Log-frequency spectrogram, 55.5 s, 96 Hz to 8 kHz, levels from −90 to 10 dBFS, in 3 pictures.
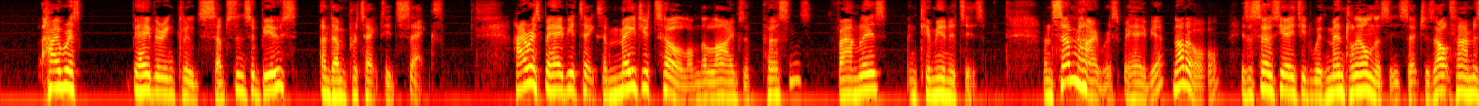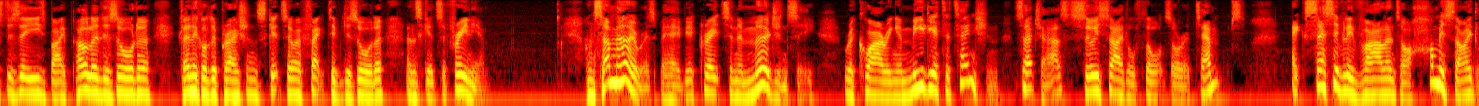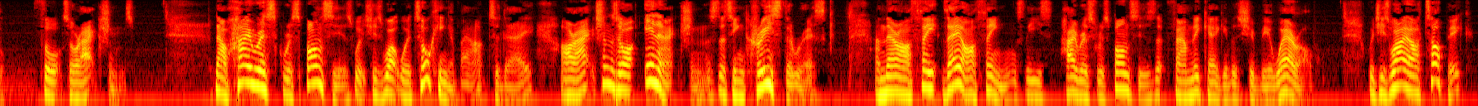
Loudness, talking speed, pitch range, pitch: -19 LUFS, 125 wpm, 120-170 Hz, 145 Hz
